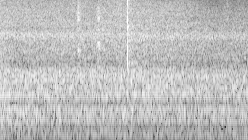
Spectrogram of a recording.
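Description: Steady rushing air noise from an indoor shooting range's ventilation system, with a few faint ticks about a second in.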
